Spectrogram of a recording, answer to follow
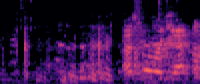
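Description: Speech: voices, with a call of "Ready?" near the end.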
